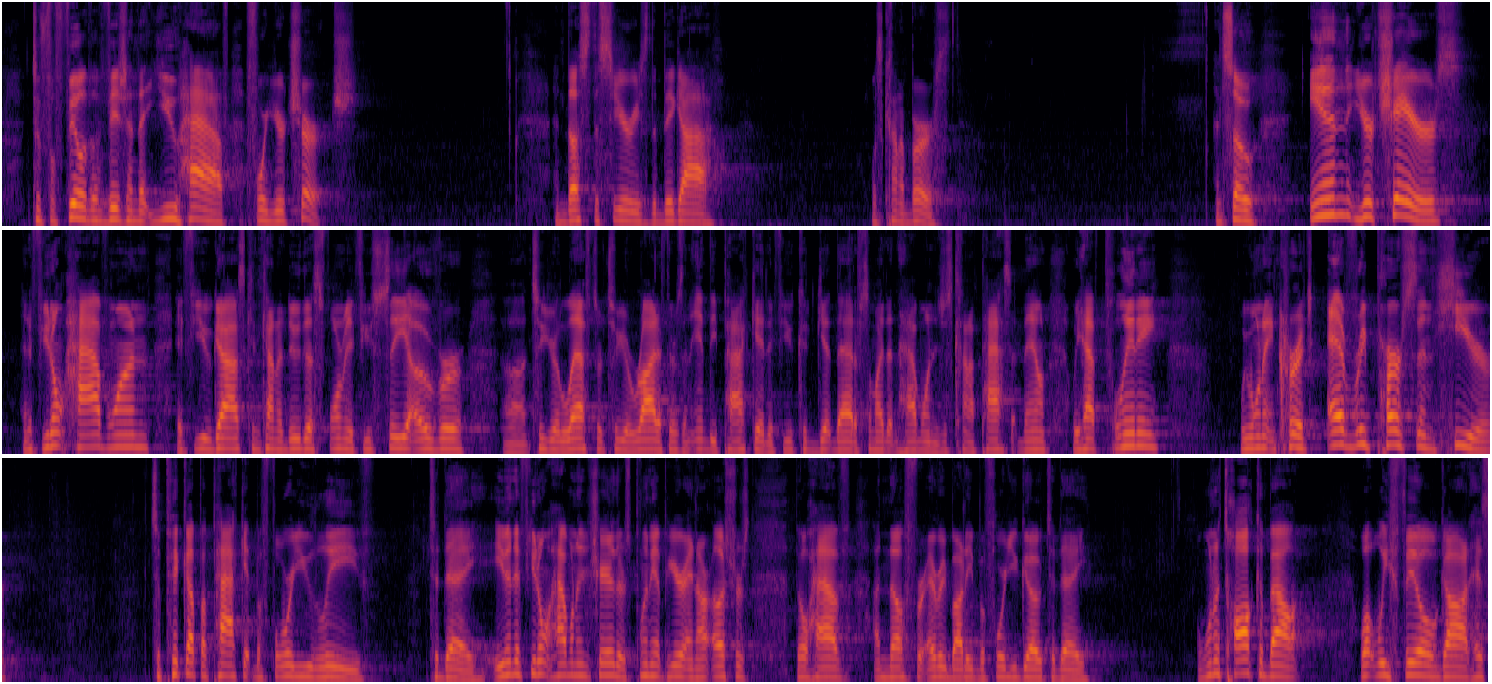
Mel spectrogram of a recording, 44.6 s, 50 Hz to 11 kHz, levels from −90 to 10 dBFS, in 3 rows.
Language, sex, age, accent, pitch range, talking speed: English, male, 30-49, American, 135-170 Hz, 175 wpm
